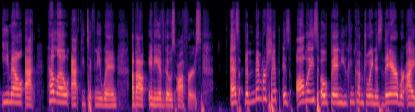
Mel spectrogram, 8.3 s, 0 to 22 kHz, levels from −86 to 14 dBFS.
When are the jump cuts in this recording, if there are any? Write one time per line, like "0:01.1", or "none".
0:04.9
